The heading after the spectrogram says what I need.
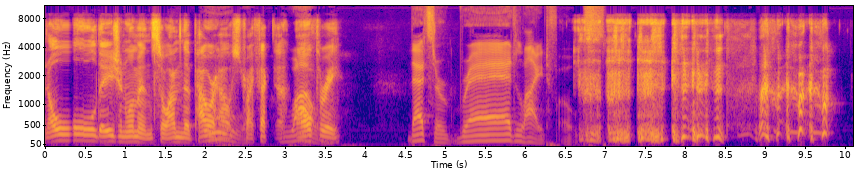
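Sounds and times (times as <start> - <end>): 
speech: 0.0 - 3.8, 4.5 - 7.7, 8.4 - 9.2
person coughing in a rough hacking fit: 6.6 - 9.8.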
